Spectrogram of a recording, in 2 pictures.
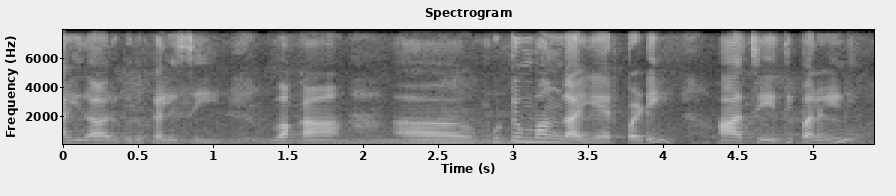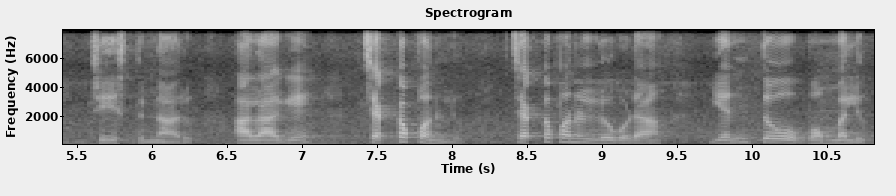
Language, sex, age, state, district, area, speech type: Telugu, female, 60+, Andhra Pradesh, Bapatla, urban, spontaneous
